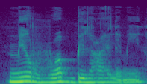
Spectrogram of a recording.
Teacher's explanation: मिर रब्बिल आलमीन, मिर इदगाम बगैर गुन्ना के, तो नून को नहीं पढ़ेंगे, मीम को सीधा रॉ से कनेक्ट करेंगे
